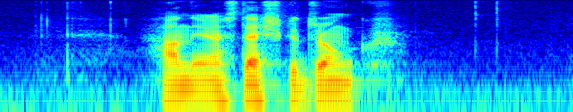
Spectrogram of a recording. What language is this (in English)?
Faroese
